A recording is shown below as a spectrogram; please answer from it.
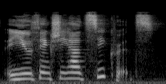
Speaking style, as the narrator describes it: Robert asked rather eagerly

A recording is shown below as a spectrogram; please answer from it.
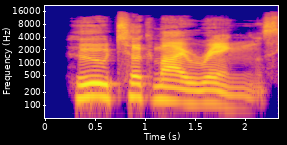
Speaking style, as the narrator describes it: boomed

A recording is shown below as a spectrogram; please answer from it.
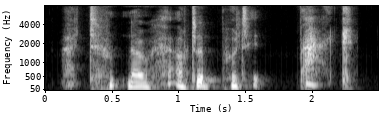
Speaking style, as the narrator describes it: put his face in his hands and mutter

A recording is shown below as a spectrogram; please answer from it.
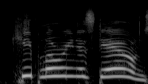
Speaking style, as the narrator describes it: screamed Rapunzel

